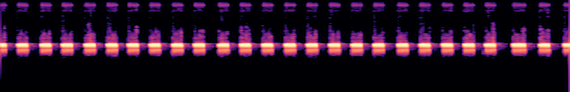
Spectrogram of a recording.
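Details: Summer evening song of a male cricket: sharp, high chirps repeated steadily, around four a second, with one tiny pause near the end; nothing else audible.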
